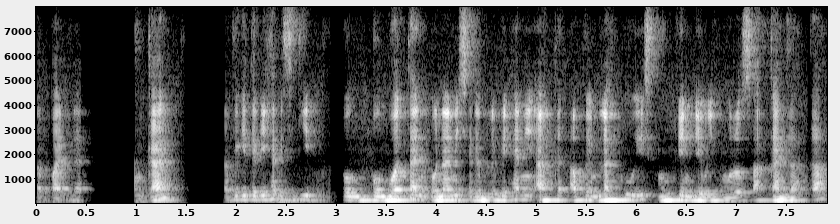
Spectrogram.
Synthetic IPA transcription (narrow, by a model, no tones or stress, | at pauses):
dapat̪̚da | aŋkan | t̪apikit̪aliɦat̪̚diisəɡi | əpəmbuat̪anunanĩt͡ʃaɾabələbiɦanːĩʔakaʔapajãŋbəlakuismũŋkɪndiabolɪhmə̃ɾosa̰ʔkanzaka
